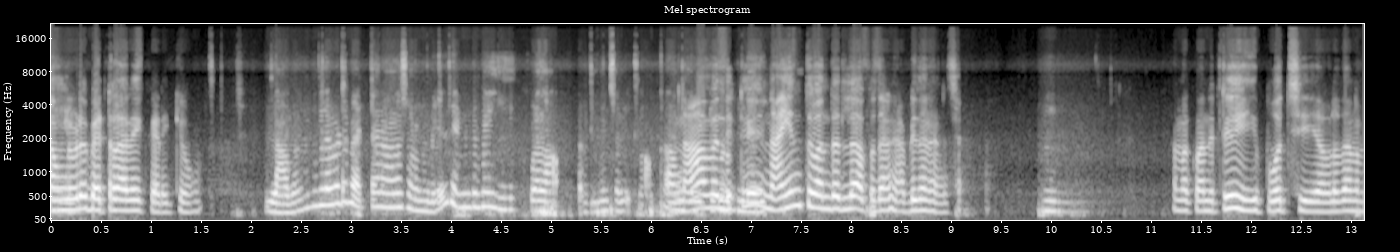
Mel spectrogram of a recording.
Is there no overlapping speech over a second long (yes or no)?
yes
